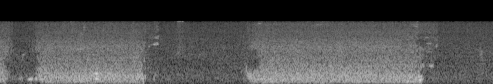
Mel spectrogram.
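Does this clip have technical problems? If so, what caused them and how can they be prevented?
Yes. Speech suppressed in double talk: the echo canceller, likely unable to separate overlapping talkers, turned the speech down by about 10 dB at 0.07–0.38 s, and by about 15 dB at 1.45–2.53 s and from 4.23 s to the end. Using a headset or tuning the canceller's double-talk detection keeps it from attenuating the near-end talker.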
